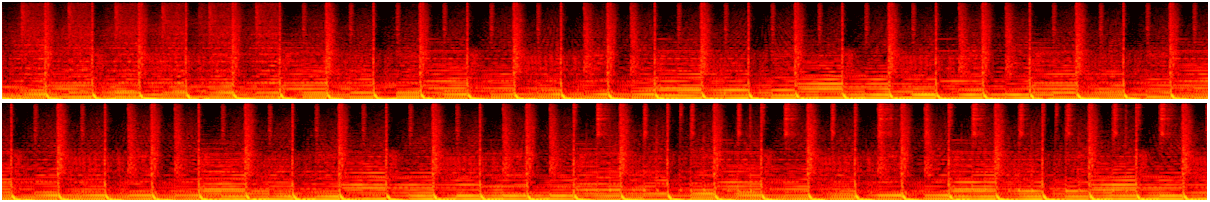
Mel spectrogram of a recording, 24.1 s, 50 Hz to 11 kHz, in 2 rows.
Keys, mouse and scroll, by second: 0.5 drag, 1.3 click, 1.6-2.6 scroll up 4, 2.6 s, 3.3 g, 6.2 click, 6.9 click, 8.6 click, 9.8 click, 10.1-11.1 scroll down 8, 11.2-13.7 drag, 14.0 click, 14.2-15.3 right drag, 15.3 click, 16.1 click, 18.1 shift+d, 19.9 click, 20.2 scroll up 1, 20.5 scroll down 3, 21.1 g, 22.6 s, 23.7 click.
